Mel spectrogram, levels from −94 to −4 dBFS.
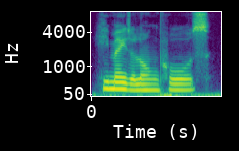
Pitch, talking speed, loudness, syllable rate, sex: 165 Hz, 230 wpm, -15 LUFS, 5.3 syllables/s, female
